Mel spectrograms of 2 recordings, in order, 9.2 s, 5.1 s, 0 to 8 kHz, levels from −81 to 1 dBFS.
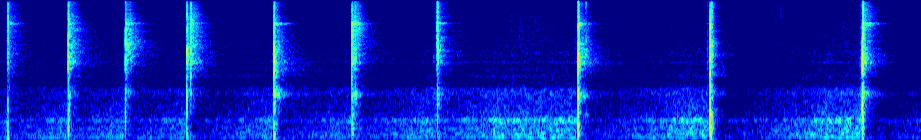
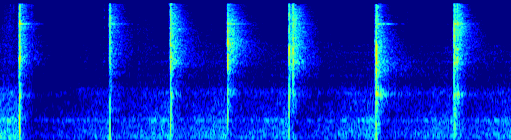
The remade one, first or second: first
